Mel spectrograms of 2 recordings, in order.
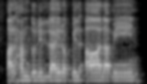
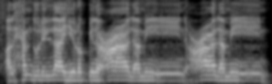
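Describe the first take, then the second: First: Chanted, ALAMEEN opening on a plain vowel; wrong Hamza pronunciation. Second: Chanted, throaty Ayn opening ALAMEEN; correct Ayn pronunciation. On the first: Teacher showing pupils the mistake, plain-vowel ALAMEEN. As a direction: chant ALAMEEN with no throat squeeze on the first A. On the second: Teacher correcting pupils' recitation, throaty Ayn in ALAMEEN. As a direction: squeeze the first A of ALAMEEN in the throat, drawn out. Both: Shown as a demonstration. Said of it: "It's not Alameen".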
